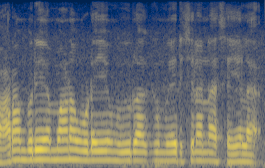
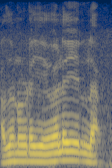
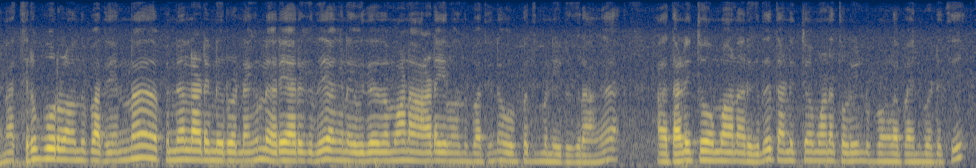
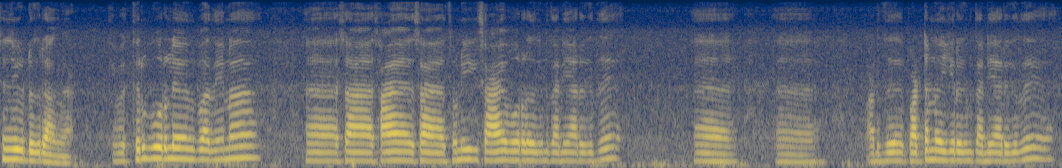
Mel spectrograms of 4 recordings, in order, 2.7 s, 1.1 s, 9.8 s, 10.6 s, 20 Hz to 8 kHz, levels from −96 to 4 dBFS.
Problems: constant background noise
